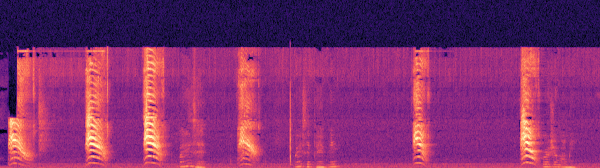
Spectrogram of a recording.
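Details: Kittens meowing: a string of high, arched meows, each rising and then falling, about eight over twelve seconds at uneven gaps. Softer, lower descending sounds and a few spoken words are heard between them.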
